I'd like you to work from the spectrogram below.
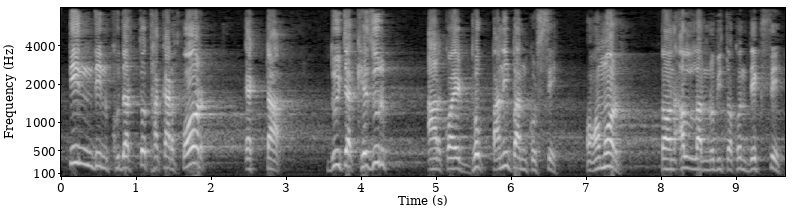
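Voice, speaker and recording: Fervent high-pitched Bangladeshi preacher. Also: male voice. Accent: Bangladeshi Bengali. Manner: fervent, chanting repetitions, rising to loud emphatic peaks. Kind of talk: sermon.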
